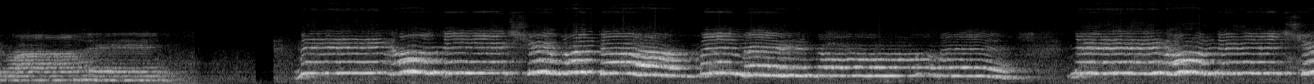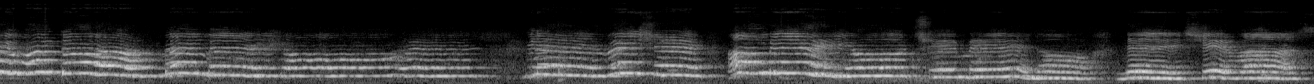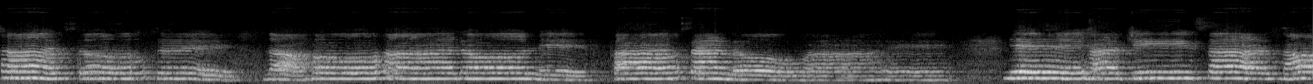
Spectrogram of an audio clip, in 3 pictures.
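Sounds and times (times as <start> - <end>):
hymnbook songs in Cheyenne language: 0.0 - 2.1, 2.8 - 39.3.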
